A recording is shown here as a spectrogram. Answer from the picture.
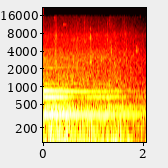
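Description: The last strummed chord of an acoustic guitar ringing on and fading steadily, over a low rumbling noise.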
